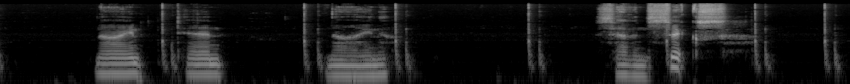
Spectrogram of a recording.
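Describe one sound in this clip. A man speaks calmly, close to a microphone.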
